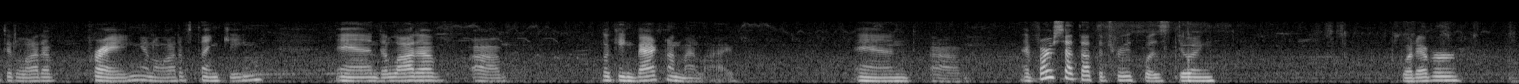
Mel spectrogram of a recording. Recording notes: Location: San Antonio, Texas. Recorded w/Go-Pro.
